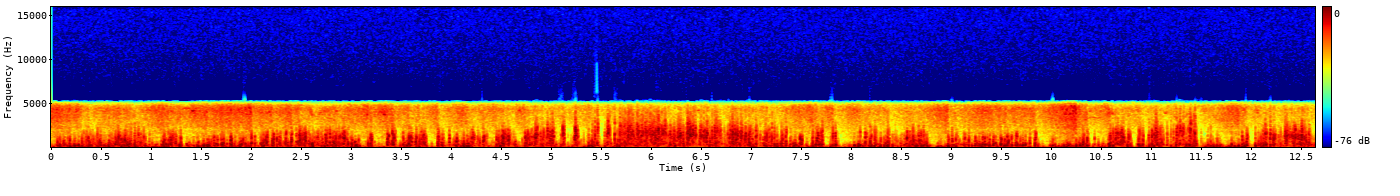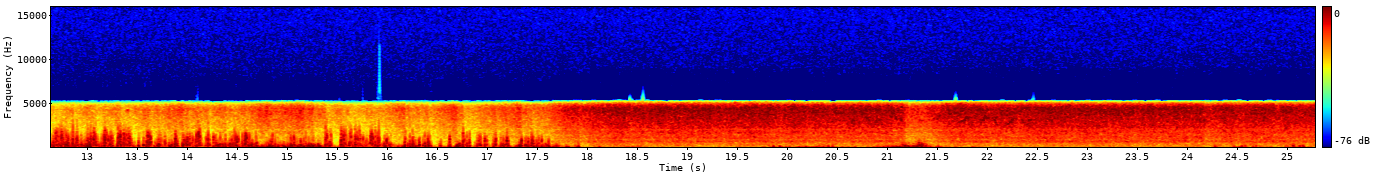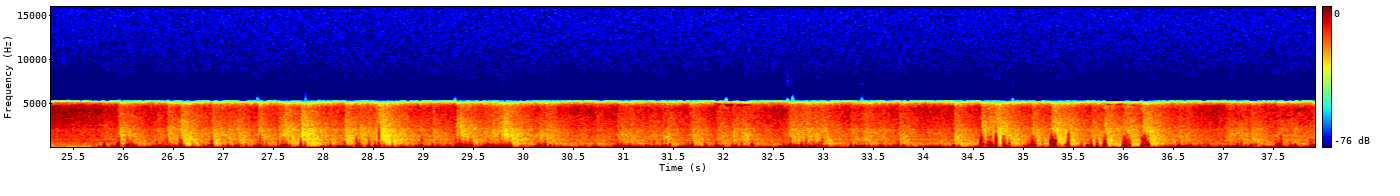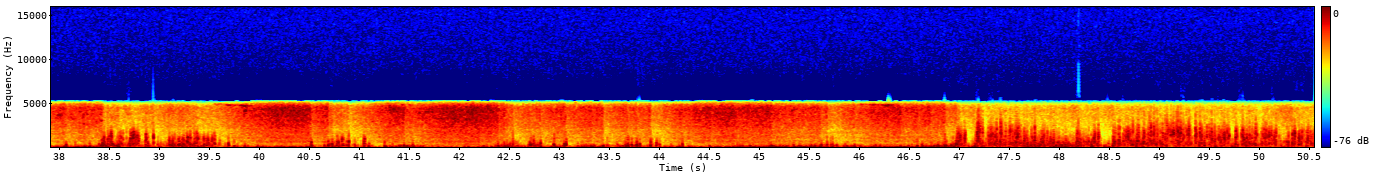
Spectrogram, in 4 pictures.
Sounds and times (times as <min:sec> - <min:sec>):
Wind noise (microphone): 0:00.0 - 0:19.0, 0:19.6 - 0:22.1, 0:24.2 - 0:50.5.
